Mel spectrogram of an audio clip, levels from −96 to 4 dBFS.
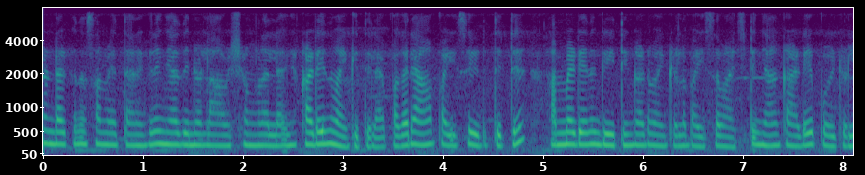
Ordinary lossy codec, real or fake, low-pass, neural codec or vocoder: none; real; 7.2 kHz; none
